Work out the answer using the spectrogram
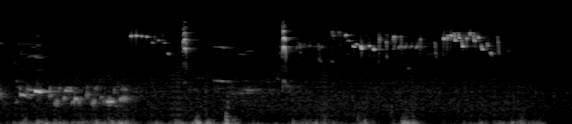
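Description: Yellow-rumped Thornbill giving high, thin tinkling notes and quick twittering phrases, with a lower warbling bird at the start and faint low rumble.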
